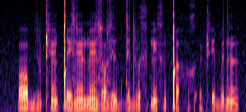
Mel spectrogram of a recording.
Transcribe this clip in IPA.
ɔ b e̤ v ʈʰ ɛ̃ ǃ e z ɛ̃ b ɛ̃ z ɔ z ɨ b d ɛ d v ə x ɓ ẽ x ə̃ ǃ ʌ h ɔ̤ x ʔ ə̤ ʈʰ e b ə d ə̃

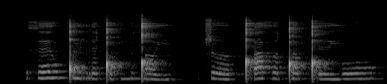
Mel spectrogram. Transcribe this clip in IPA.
x ɛː u̯ ǃ y r ɛ ǃ o p m y ŋ͡ǃ ɐː j | ʈ͡ʂ ə | ǃʼ a x ɐ ǃ œ p ǃʼ eː j o u̯

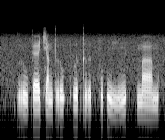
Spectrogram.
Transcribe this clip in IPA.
p r uː˩˦ k ɛː˦˥ t͡ɕ a˧ n t r u˦˥ ʔ pʰ l ɯ˦˥ k̚ t r ɯ˨˩ k̚ f u˦˥ k̚ ŋ i˩˦ n | m a˨˩ m

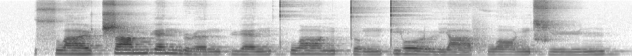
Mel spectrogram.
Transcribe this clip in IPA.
s w a˧˥ ɪ̯ ʈ͡ʂ ä˥ m ɥ ɛ˥˩ n ɻ ə˧˥ n p ɥ ɛ˧˥ n kʰ w ɑ˥ ŋ t̪ ʊ˧˥ ŋ t̪ j o˥˩ ʊ̯ l j ä˨˩ f w ɑ˧˥ ŋ ɕ y˧˥ n

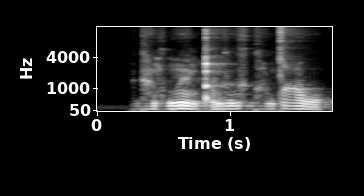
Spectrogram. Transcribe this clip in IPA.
ɡʱ ã xʷ ɡʷ ɛ̃ː ɡ qʼ ɛ̃ ɡ ɹ ɯ x ɡʱ ɔ ɳ tˤ oː

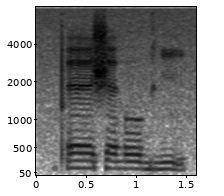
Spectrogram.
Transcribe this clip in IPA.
pʼ ɛː ʃ ɛ ɦ oː ɡʱ i

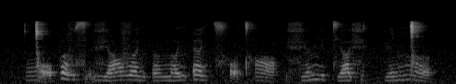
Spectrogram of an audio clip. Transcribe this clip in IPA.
ŋ͡ǀ ɔ̰ p ɜ v sʲ ɔ̰ vʲ ɑ v ɜ lʲ ʔ ʌ n ʌ lʲ ʔ æ lʲ t͡sʰ ɔ̰ tʰ ɑ | fʲ ʌ nʲ æ tʲ ɑ fʲ ʌ k pʲ ʌ ɲ ŋ͡ǀ ʌ

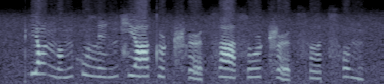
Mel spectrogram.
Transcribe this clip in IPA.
pʰ j ɑ˥˩ ŋ ɤ˧˥ ŋ x u˧ l i˧˥ ŋ ɕ j ä˥ t̪ u˨ ʈ͡ʂʰ ɻ̩˨˩ t͡s ä˥˩ s u˥ ʈ͡ʂ ɻ̩˨˩ t͡sʰ ɹ̩˧˥ t͡sʰ ʊ˥˩ ŋ

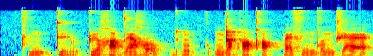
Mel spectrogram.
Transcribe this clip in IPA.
tʰ i ŋ tː y r o̰ ʈ y χ ɑ d̪ æ ʁ o | ɖ ɑ̰ ŋ kː o̰ ŋ ɖ ɔ q ɔ qʼ ɑ pː æ s i ŋ d̪ ɤ n d͡ʒ æ

